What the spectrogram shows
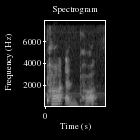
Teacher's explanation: Bangla has the aspirated stops pa and bha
